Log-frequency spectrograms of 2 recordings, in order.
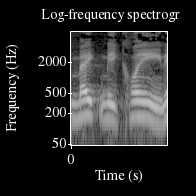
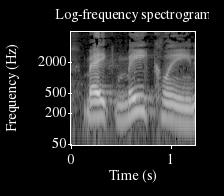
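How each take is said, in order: First: "make" leaned on, "me clean" falling away; "make me clean" with weight on "make"; stress on MAKE. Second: Slow "Make me clean" with "me" leaned on; "me" stressed, slow and pleading. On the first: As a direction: hit the word "make". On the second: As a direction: press on "me", it's personal. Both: Shown as a demonstration. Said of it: "It was personal".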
